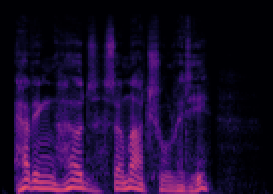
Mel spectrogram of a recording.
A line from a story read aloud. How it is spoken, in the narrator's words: she murmured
